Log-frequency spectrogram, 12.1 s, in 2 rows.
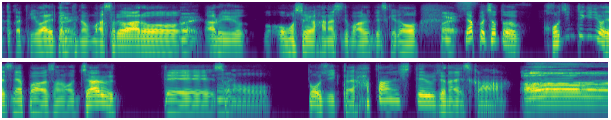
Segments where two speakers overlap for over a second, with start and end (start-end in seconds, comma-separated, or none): none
